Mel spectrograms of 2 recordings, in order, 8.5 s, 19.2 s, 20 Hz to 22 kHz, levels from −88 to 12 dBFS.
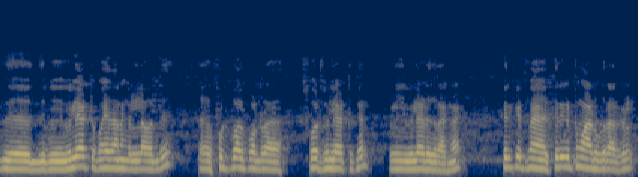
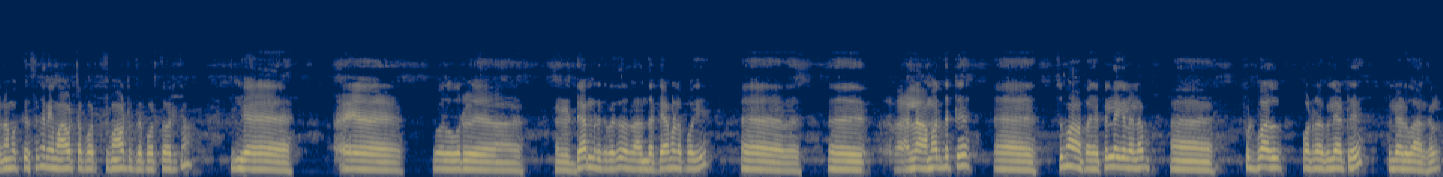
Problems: constant background noise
